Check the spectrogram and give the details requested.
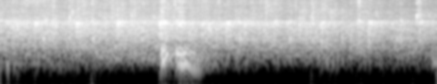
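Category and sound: crowd, audience clapping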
